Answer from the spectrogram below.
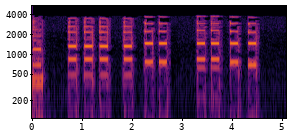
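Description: telephone keypad dialing tones

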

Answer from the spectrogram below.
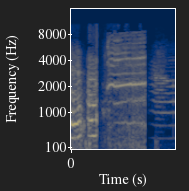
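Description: cat meowing

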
